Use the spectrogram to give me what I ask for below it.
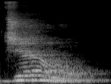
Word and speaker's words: llamo: por décadas e gerações, não é a ideia do som de LH, ok? Se eu quiser falar eu me chamo, eu vou falar yo E existem algumas regiões que utilizam o som do LL como um som de I, ok?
